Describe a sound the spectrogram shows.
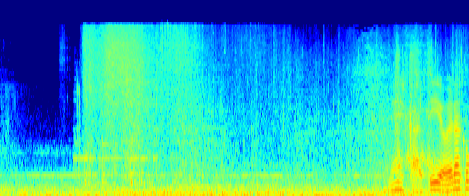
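A fire spell roars and crackles.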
